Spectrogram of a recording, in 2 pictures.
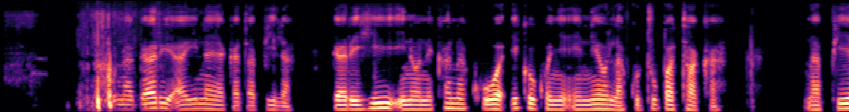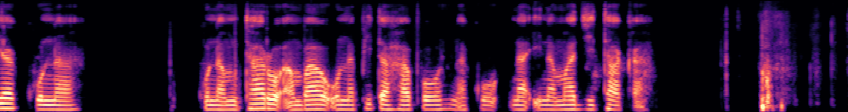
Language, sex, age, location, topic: Swahili, male, 18-24, Wajir, government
